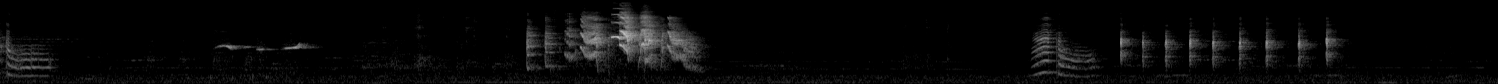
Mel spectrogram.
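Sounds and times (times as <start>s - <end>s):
parrot screeching calls: 0.0s - 0.6s, 5.2s - 7.1s, 10.3s - 13.5s.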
